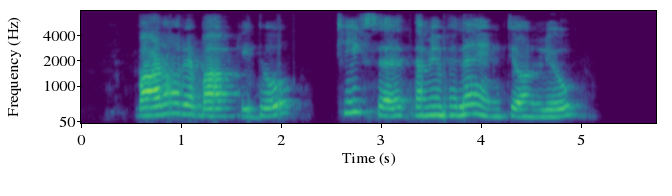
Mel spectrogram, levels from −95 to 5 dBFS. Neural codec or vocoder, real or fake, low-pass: codec, 16 kHz, 8 kbps, FreqCodec, smaller model; fake; 7.2 kHz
